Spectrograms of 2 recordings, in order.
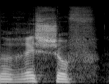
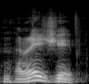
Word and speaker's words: Rzhev: in dieser Schlacht von Reschov na Reschev Rechef, so spricht man das auch.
